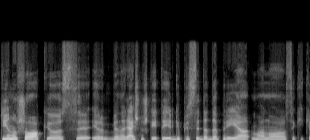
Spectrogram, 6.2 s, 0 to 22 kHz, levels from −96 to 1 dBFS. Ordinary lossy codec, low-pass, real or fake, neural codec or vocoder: Opus, 24 kbps; 14.4 kHz; real; none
